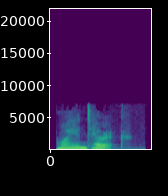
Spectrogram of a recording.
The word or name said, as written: myenteric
